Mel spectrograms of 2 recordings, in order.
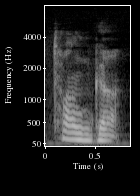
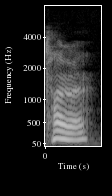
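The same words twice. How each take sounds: First: The ng is followed by a hard g. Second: The ng is soft, with no hard g. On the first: The speaker calls it wrong. "not Tonga" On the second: The speaker calls it right. "I believe it's pronounced Tonga"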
